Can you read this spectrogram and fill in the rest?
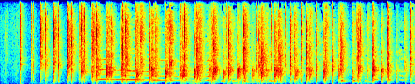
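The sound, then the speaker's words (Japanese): Sustained applause from a small group at a stall event held each spring, with many quick hand claps overlapping in a dense, steady patter, fairly loud, with faint voices under it. “はい拍手が長いところで”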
